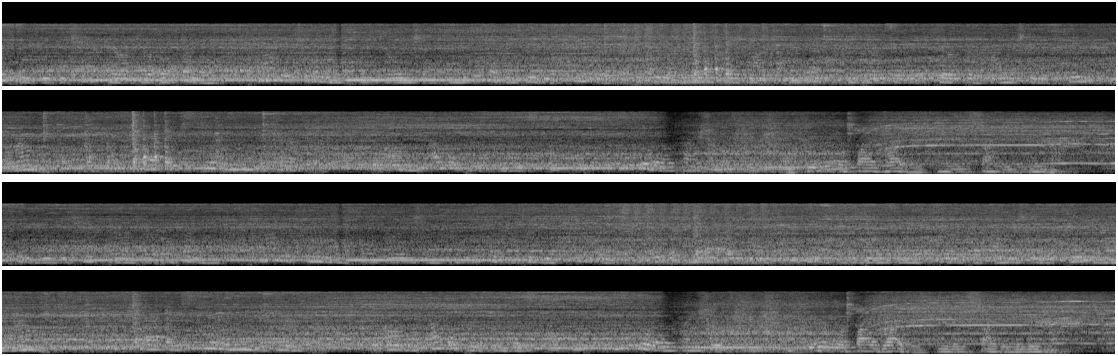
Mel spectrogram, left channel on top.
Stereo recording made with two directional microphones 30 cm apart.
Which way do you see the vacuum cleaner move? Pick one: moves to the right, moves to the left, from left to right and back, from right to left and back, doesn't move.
moves to the right.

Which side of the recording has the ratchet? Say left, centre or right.
left.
